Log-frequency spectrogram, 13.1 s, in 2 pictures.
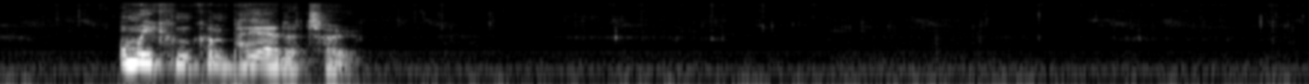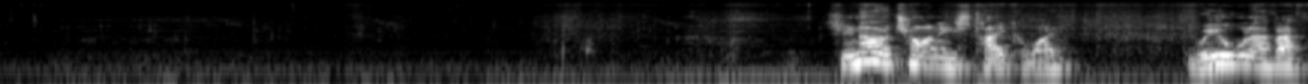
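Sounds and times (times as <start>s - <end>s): person biting and chewing: 2.0s - 10.4s.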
